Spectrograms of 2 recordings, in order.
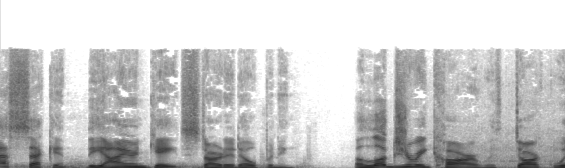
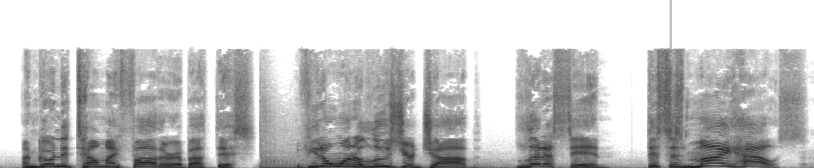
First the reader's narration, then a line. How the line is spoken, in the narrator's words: I screamed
